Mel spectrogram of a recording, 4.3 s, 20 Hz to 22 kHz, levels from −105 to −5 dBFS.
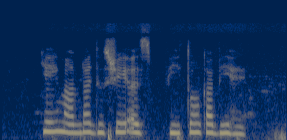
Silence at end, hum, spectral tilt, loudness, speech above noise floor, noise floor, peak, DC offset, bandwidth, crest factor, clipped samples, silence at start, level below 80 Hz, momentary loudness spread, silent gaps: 0 s; none; -5 dB/octave; -46 LUFS; 43 dB; -88 dBFS; -34 dBFS; under 0.1%; 11 kHz; 14 dB; under 0.1%; 0.65 s; -70 dBFS; 9 LU; none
